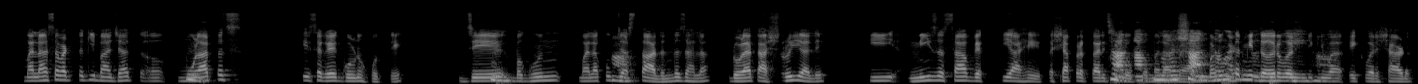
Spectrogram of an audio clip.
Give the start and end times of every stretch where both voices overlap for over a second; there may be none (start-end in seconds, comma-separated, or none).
11.1-13.3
